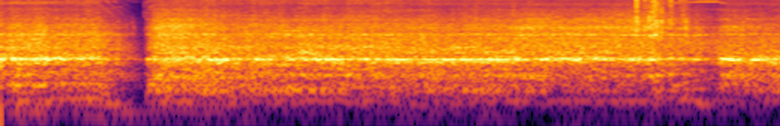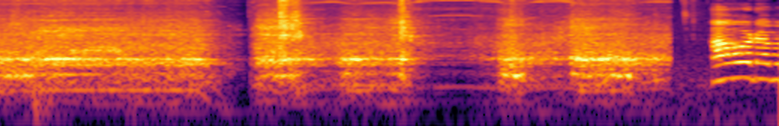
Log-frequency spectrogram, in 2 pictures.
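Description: Stainless immersion (stick) blender running in a tall plastic beaker, blending a liquid mix of mango purée, milk and cream with a steady motor whine. It cuts briefly about a second in, stops shortly before seven seconds, then gives a few short pulses near the end.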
